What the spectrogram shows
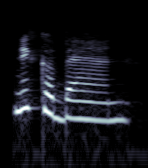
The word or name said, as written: Nikoban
